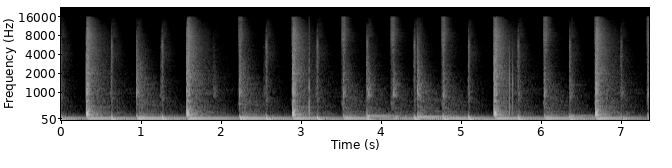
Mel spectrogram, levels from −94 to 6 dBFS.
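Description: A sudden voltage step, likely from a plug, switch or static discharge, entered the signal path, producing a loud pop at 3.10 to 3.12 s and a double pop at 5.60 to 5.67 s, each about 10 dB above the music, which continues underneath.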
